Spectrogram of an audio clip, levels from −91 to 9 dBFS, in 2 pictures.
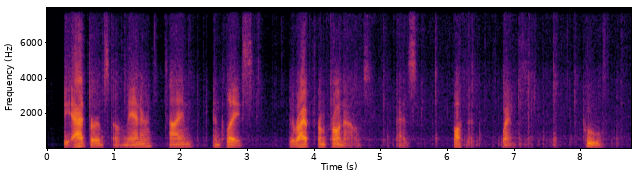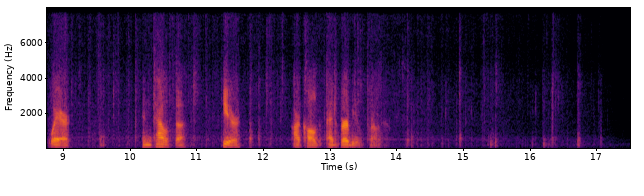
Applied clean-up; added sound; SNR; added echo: neural mask model RNNoise.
